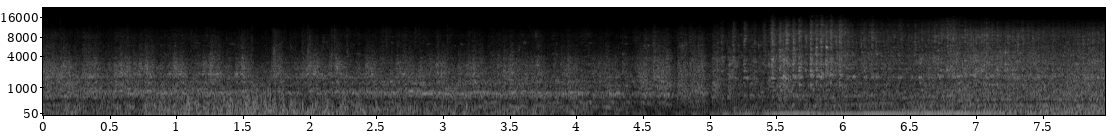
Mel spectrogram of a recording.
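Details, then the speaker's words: 1959 International dozer, old diesel running: heavy clatter with a constant dragging mechanical drone; the winch stays engaged and can't be disengaged, its control cable is broken, yet the machine still moves; coolant then starts leaking from the block. "It's still making that noise. Because we can never get it to disengage, but somehow or another he's got the machine to move."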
